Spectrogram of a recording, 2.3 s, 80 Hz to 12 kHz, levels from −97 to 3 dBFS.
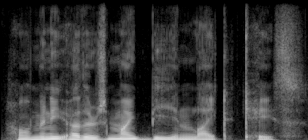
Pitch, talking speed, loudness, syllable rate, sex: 105 Hz, 205 wpm, -17 LUFS, 4.4 syllables/s, male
